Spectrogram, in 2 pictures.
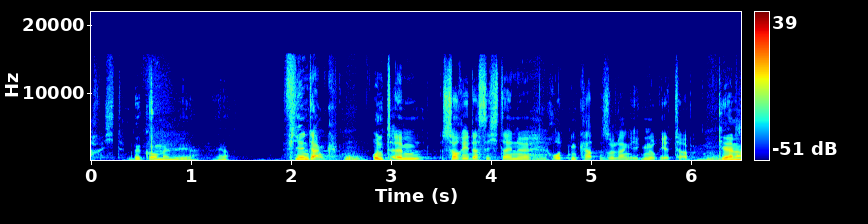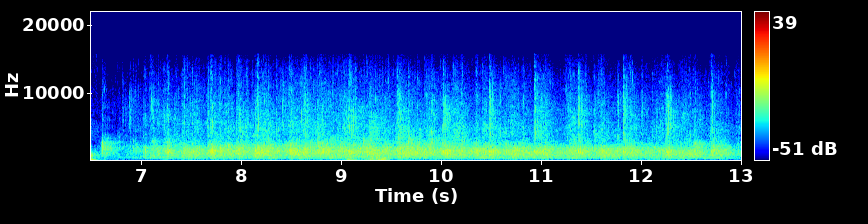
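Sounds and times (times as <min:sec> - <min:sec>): audience applauding: 0:06.6 - 0:13.0.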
